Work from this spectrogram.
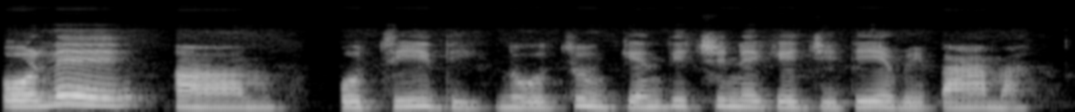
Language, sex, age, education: Igbo, female, 15-29, tertiary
